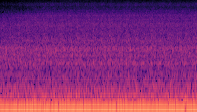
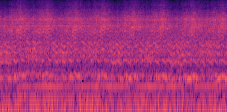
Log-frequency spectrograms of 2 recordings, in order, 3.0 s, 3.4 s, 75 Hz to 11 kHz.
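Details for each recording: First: Long-abandoned 1971/72 Ford Mustang V8 at idle, no smoke except under heavy acceleration: deep, steady, even low rumble with no knocks or misses; runs smoothly. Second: Long-abandoned 1971/72 Ford Mustang fed starting fluid: starter churns about three turns a second, engine catches briefly and rises, then fades without idling; sounds like running out of fuel, fuel pump suspected, not confirmed.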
